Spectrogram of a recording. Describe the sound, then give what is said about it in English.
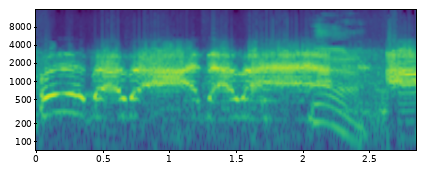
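A woman inside her apartment screams and yells unintelligible, gibberish-like words in loud, strained bursts with brief pauses, her voice rising and falling sharply. “Now, in this case, she's inside her apartment and you can hear her. I don't think the words she's screaming are in English.”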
